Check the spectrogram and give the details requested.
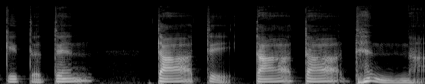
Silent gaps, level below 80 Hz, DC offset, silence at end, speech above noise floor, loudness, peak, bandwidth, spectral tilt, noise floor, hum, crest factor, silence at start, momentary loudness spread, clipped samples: none; -46 dBFS; under 0.1%; 0 s; 33 dB; -24 LUFS; -4 dBFS; 16.5 kHz; -6.5 dB/octave; -57 dBFS; none; 20 dB; 0.05 s; 9 LU; under 0.1%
